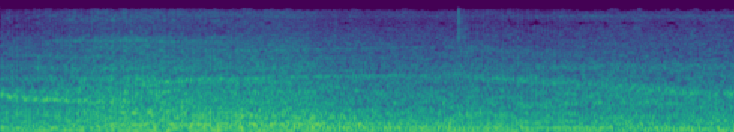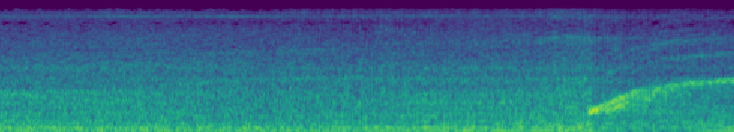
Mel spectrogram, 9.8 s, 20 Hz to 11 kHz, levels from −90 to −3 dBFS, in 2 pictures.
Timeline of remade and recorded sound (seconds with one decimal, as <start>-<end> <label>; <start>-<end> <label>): 0.0-1.6 remade; 1.6-3.1 recorded; 3.1-3.8 remade; 3.8-6.8 recorded; 6.8-9.8 remade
